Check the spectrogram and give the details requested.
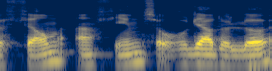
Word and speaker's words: regarde-le: And notice that you're going to pronounce that mute E that you usually don't pronounce with a little, like a little pickup vowel. Regarde-le.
